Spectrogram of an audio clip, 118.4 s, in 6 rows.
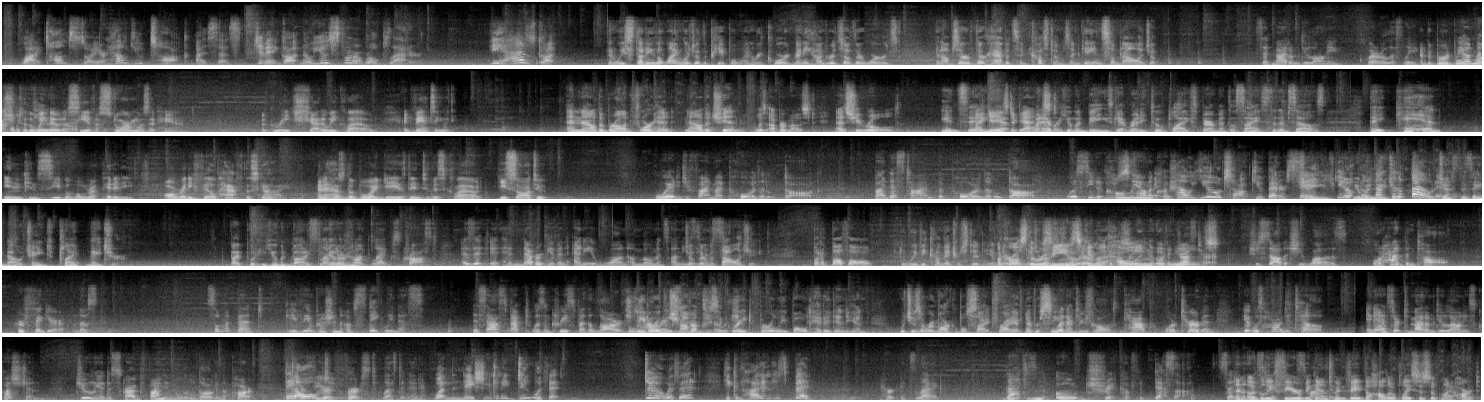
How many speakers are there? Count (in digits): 6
